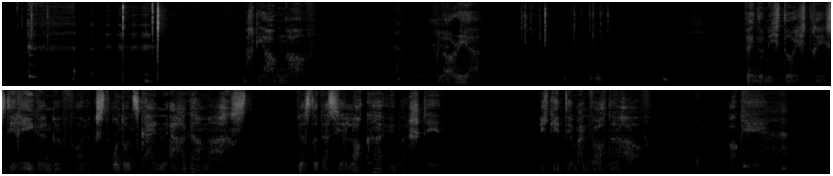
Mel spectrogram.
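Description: A woman speaks softly and emotionally close by.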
